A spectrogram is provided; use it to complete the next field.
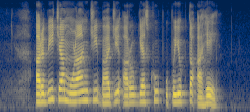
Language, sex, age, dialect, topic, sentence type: Marathi, female, 51-55, Standard Marathi, agriculture, statement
